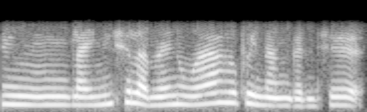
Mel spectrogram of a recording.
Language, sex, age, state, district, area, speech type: Bodo, female, 18-30, Assam, Kokrajhar, rural, conversation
